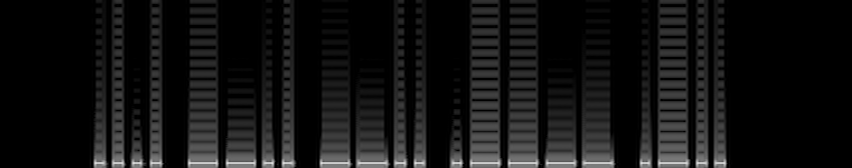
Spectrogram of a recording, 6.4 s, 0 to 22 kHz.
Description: Morse code, heard as a keyed tone, about 17 wpm, 700 Hz. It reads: HZZ1L
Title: Code Groups - 5 Letter:Numbers - 17wpm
